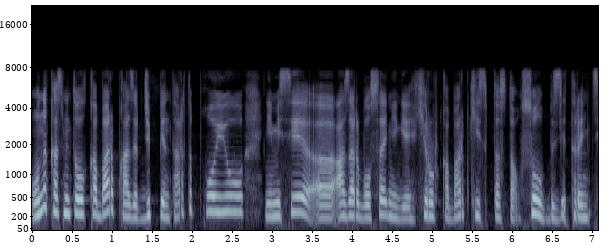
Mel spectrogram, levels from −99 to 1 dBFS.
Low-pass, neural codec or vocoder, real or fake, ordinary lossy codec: none; none; real; none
